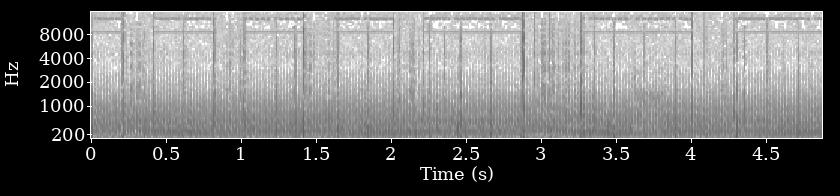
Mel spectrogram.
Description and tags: PGJ TelPickupCoil Recording Raw.09
In the spirit of the jam, as a thank you for the chance to be apart of such an awesome event and to meet new incredibly talented people, I decided to give away for free some samples of recording I did of electric current and some final SFX that were used in the game. I hope you find these useful!
electric-current, electricity, hum, noise, telephone-pickup-coil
